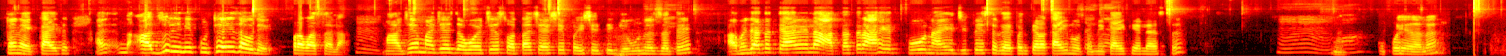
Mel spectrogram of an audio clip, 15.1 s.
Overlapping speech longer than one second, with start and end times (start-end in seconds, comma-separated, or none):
none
